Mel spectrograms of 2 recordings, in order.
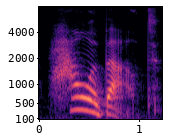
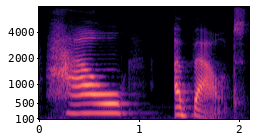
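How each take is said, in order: First: The two words flow together as one. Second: The two words are said separately. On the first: The speaker calls it right. "The words are connected together. They flow" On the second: The speaker calls it wrong. "So it's not how about"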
